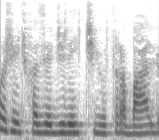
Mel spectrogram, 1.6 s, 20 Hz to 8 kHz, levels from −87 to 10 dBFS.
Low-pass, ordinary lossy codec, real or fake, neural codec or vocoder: none; none; real; none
